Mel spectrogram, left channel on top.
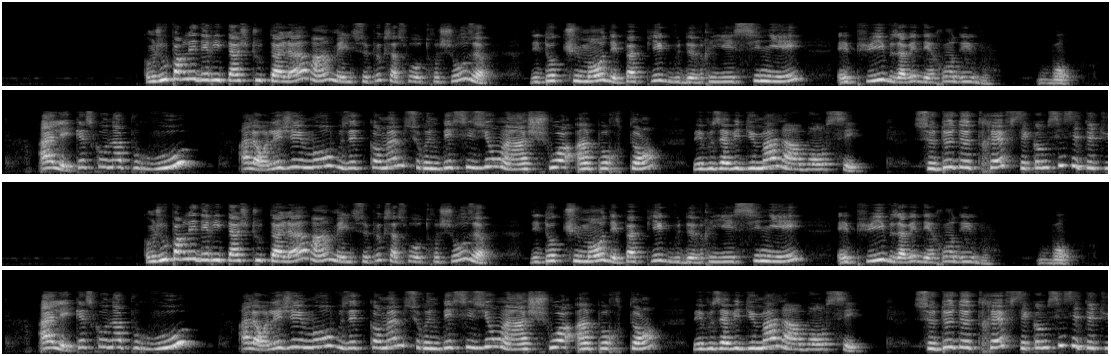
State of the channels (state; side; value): identical; both; correlation 1.00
